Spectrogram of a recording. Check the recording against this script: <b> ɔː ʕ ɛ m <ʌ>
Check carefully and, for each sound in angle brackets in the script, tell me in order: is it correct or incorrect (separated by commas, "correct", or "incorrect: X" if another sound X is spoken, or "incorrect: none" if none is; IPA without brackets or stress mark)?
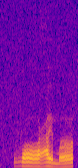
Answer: incorrect: v, correct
